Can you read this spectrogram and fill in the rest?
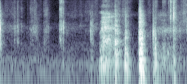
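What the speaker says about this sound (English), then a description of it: "I'm going to hold these two together, and I'm going to cut them out." Scissors snip through paper and layers held together while making a bubble wrap journal, a series of close, crisp cuts that grow louder and denser toward the end, with no talking.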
